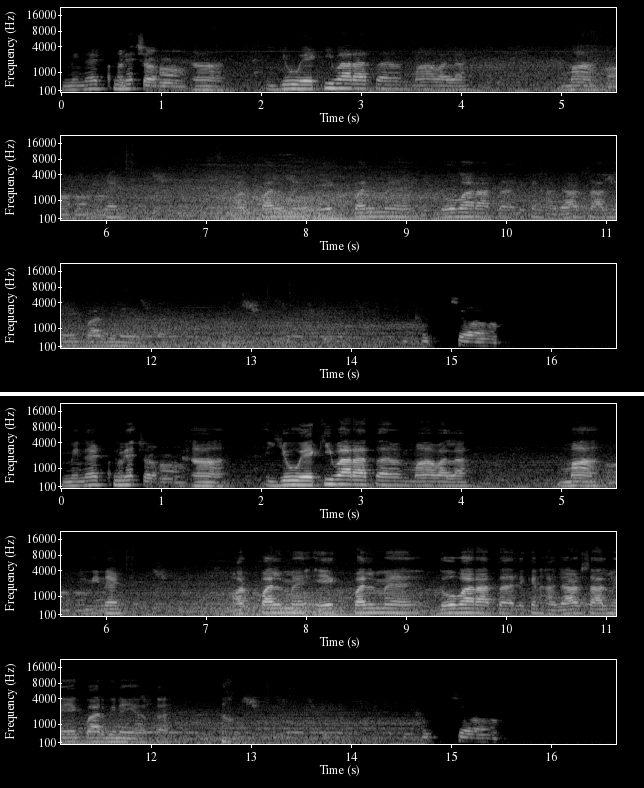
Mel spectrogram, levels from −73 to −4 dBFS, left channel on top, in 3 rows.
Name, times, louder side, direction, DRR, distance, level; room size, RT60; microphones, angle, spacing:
voice 1, 0.0-0.8 1.3-1.7 2.0-4.1 5.0-5.5 5.8-6.2 7.2-12.2 12.7-12.8, right 5 dB, 60° right, 0.6 m, -33 dB
voice 2, 0.6-1.3 5.4-6.3 14.5-15.5, left 4 dB, 75° left, 0.9 m, -41 dB
sound 1, 0.8-14.3, left 2 dB, 40° left, 0.8 m, -42 dB
sound 2, 5.1-14.7, equal, 20° left, 1.6 m, -45 dB
6.3 x 5.7 x 3.2 m
head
